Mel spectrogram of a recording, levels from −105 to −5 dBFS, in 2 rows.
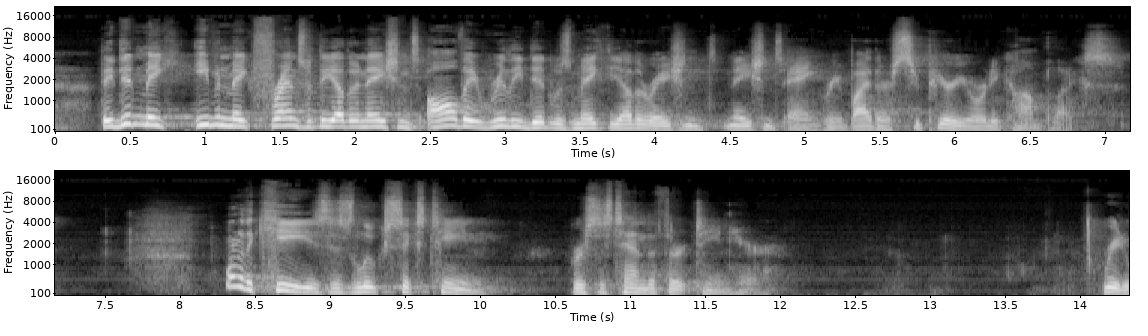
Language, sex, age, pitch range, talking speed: English, male, 40-59, 120-180 Hz, 160 wpm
